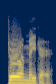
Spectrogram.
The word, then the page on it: dura mater: American English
